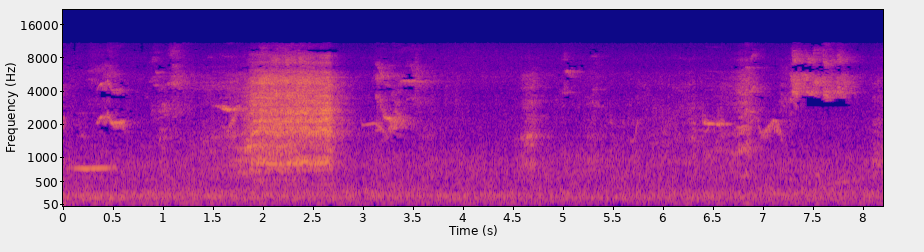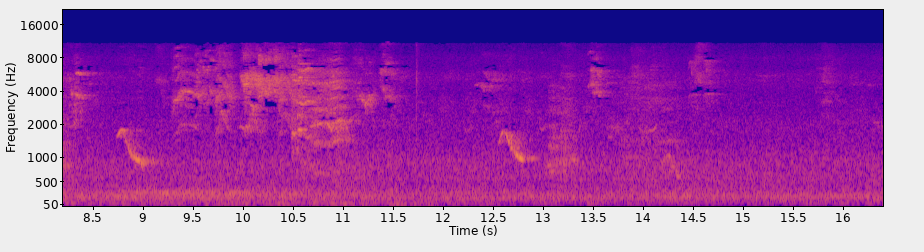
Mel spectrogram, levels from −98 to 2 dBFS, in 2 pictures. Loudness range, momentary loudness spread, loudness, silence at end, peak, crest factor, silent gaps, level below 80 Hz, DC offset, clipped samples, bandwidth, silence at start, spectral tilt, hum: 14 LU; 21 LU; -31 LUFS; 0 s; -10 dBFS; 24 dB; none; -60 dBFS; under 0.1%; under 0.1%; 12 kHz; 0 s; -1 dB/octave; none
